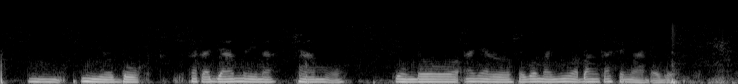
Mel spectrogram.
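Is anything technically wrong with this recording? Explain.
Yes. Throughout the speech there is heavy codec damage consistent with Bluetooth LC3 compression, likely from an LE Audio link. Nothing is present above 7.8 kHz, and the top of the remaining band is thinned out and filled with noise, giving the speech a breathy, grainy edge. The depth of that damage fits a low bitrate near 16 kbps. A simple low-pass filter would cut the highs cleanly, while this codec fills them with substituted noise.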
